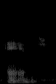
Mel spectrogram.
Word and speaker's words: Ange: Her name is Ange Hime, because she's Italian, and I asked her, and like, did I say that right, or that's butcher with my like American accent. She's like, it's okay, it's fine, but it's Ange. So if you guys are looking for her on Instagram, that's how you say her name.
